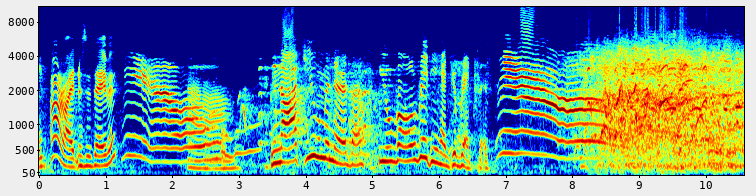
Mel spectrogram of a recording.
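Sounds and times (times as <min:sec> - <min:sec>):
speech: 0:00.0 - 0:02.9, 0:03.5 - 0:07.0
female house cat meowing: 0:01.3 - 0:03.3, 0:06.9 - 0:08.2
laughter: 0:02.3 - 0:05.3, 0:08.0 - 0:10.5.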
